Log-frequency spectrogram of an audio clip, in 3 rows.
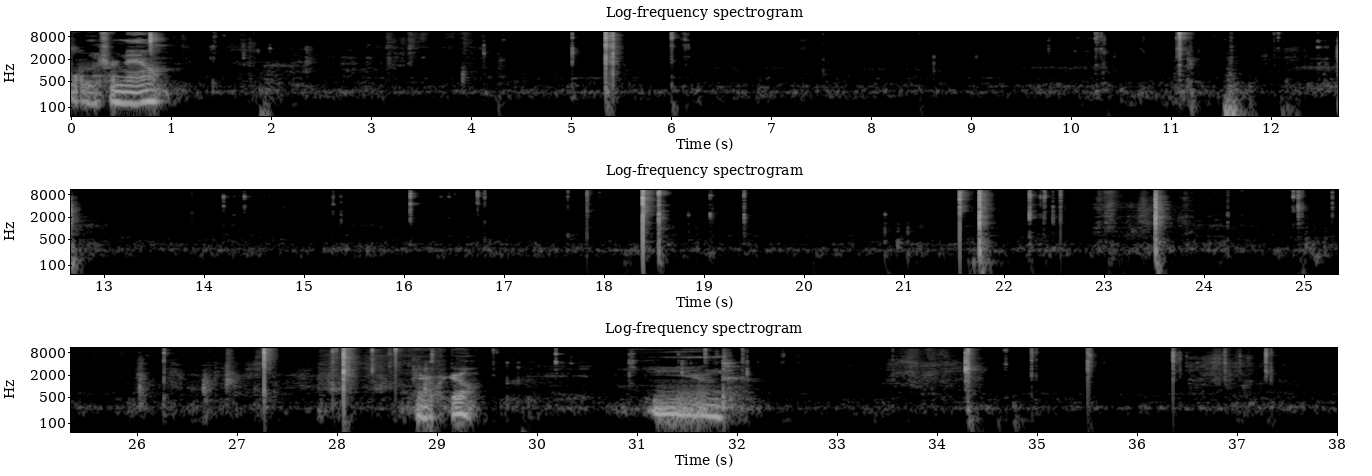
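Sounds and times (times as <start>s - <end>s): metallic clicks of lock picking: 17.6s - 19.5s, 21.5s - 22.6s.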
